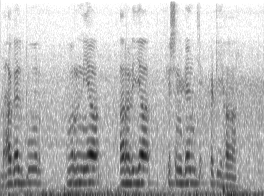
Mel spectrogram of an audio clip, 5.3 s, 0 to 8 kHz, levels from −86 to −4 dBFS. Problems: constant background noise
